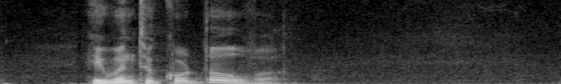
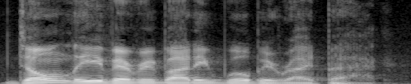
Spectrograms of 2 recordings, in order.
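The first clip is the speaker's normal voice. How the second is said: TV host voice; 3 semitones lower, 5 dB louder, faster than usual. Pretend. Mock show break announcement.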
